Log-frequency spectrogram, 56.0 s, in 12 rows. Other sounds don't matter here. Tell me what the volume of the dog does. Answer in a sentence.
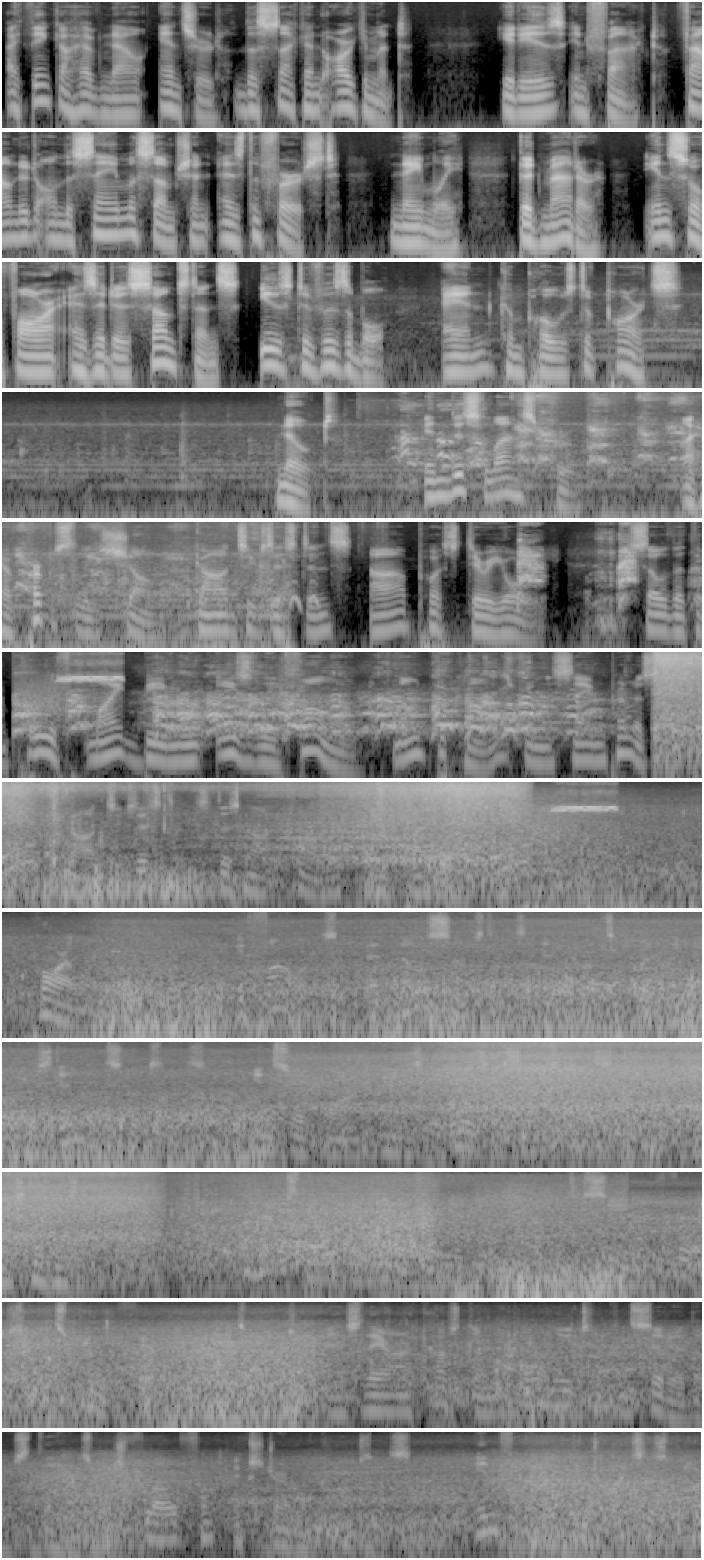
The volume of the dog goes down, then up.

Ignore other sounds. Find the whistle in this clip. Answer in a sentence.
You can hear the whistle from 23.4 to 24.1 s and from 31.5 to 32.1 s.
